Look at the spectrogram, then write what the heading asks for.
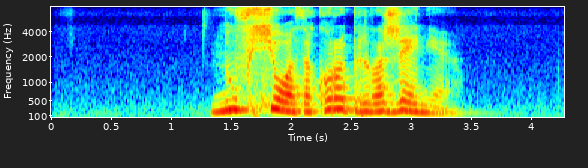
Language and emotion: Russian, angry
